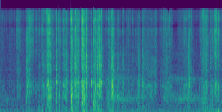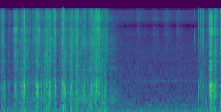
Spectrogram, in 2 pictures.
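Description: A small yellow-orange Scrub Daddy polymer foam sponge with a textured surface, dry, is scratched and squeezed with fingertips and short nails close up. Dense, crunchy scratching and crinkly scraping bursts fill the first six and a half seconds, followed by a near-silent stretch and a final bright burst at the end.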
